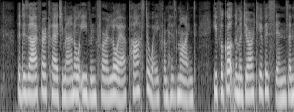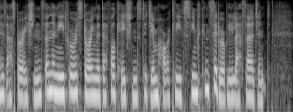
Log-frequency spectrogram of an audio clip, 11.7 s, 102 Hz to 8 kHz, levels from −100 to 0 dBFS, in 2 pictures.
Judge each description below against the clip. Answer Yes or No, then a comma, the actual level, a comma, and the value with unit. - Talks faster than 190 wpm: Yes, average, 200 wpm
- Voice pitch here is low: No, high, 195 Hz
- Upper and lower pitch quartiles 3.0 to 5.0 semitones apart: No, narrow, 2.5 semitones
